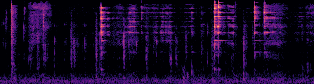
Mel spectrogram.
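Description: Quiet eating: a mouthful of ice cream cake being chewed, with a few faint clicks and clinks of a spoon and plate, including a quick double click about four seconds in.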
